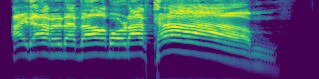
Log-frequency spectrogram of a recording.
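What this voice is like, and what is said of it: Radio DJ announcer voice. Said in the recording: “do my DJ voice.”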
